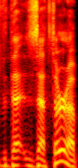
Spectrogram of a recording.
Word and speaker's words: Zathura: It's Zathura, by the way.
